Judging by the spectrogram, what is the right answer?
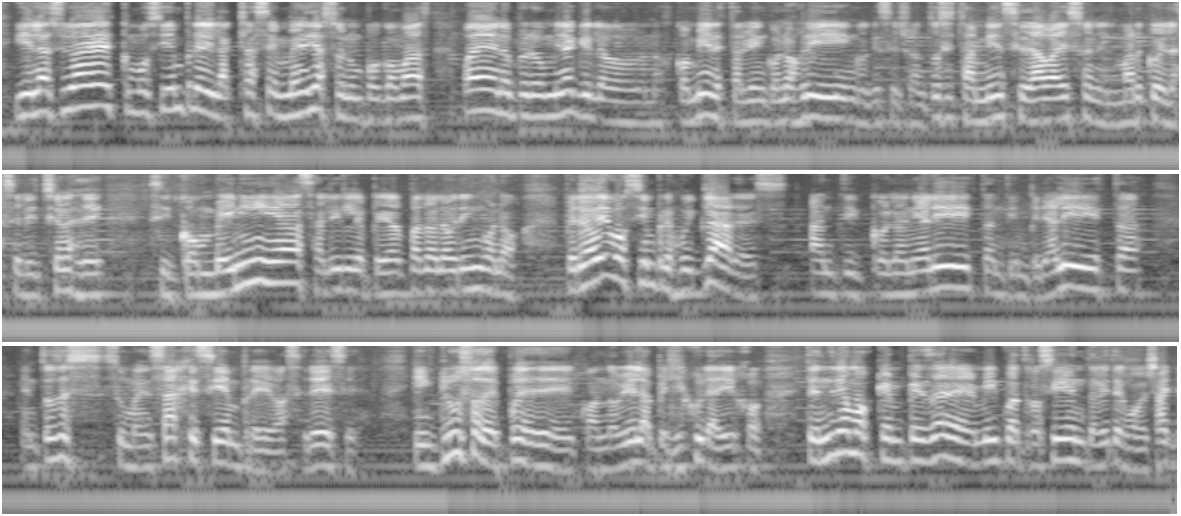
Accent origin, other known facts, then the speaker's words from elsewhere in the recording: Argentina; Decía, soy argentina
